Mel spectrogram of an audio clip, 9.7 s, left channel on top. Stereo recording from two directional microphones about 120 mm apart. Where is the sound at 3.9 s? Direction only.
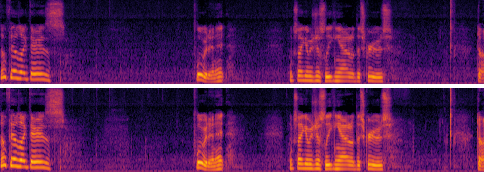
35° right (ahead or behind).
